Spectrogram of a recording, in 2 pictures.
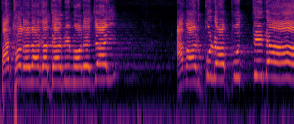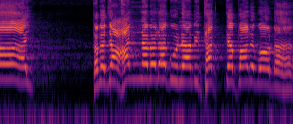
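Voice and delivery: high, loud, shouted pleading voice.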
